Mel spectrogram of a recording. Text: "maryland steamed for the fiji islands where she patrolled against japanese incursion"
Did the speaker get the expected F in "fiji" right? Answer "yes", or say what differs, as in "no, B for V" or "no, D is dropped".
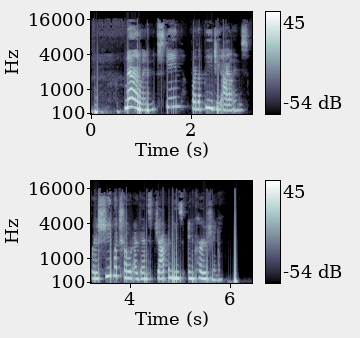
no, P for F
